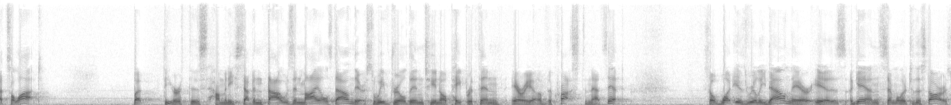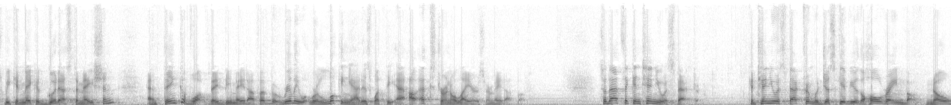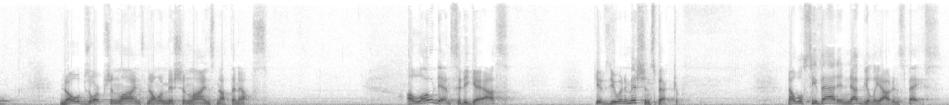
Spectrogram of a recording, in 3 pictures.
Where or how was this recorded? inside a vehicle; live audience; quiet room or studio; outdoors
live audience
